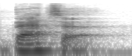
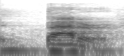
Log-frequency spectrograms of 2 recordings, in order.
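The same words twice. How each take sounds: First: The t is a clear released t sound. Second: The t is a soft flap between vowels. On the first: "which is still a lot closer to better" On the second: "Because American, you would say better"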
